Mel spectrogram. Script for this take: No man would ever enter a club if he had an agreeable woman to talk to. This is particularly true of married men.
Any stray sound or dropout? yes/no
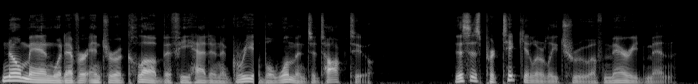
yes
